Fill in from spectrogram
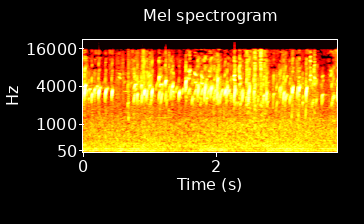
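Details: European goldfinch giving a rapid series of high, clipped chirps and short trills, building into denser, overlapping chatter toward the middle and tapering slightly at the end.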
